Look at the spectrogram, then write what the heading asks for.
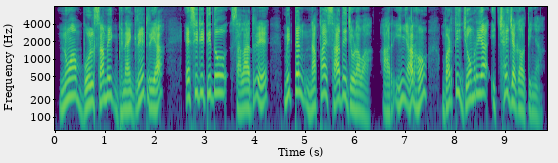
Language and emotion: Santali, happy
